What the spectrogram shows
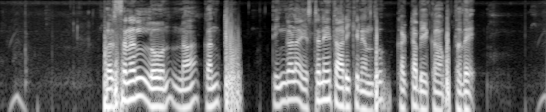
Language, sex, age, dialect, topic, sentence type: Kannada, male, 18-24, Coastal/Dakshin, banking, question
